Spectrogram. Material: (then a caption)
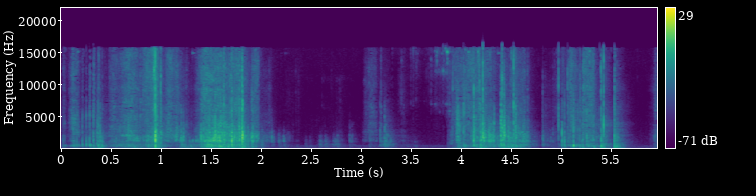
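Glossy paper. Fingertips repeatedly flip the thin pages of an open glossy paper magazine lying on a table. The result is bursts of bright, papery rustling and crinkling, with quiet gaps and faint soft sounds between the turns.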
